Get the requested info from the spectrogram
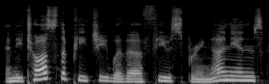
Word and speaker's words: pici: The restaurant was Fresco Italian Cafe, and the dish was a Tuscan pasta called Peachy. That's spelled P-I-C-I.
